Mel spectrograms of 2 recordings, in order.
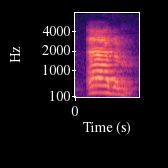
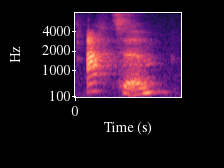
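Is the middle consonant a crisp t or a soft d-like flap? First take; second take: d-like flap; crisp t. First: The middle t is a soft d-like flap. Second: The middle t is a crisp, clear t.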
